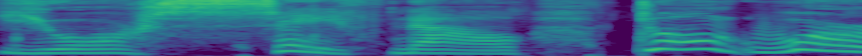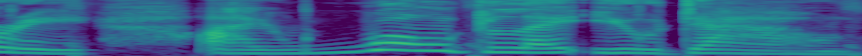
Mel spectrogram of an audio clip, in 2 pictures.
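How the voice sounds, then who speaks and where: Using a put-on character voice at medium pitch, a woman speaks at a very slow pace. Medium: read story. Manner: earnest, sincere.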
